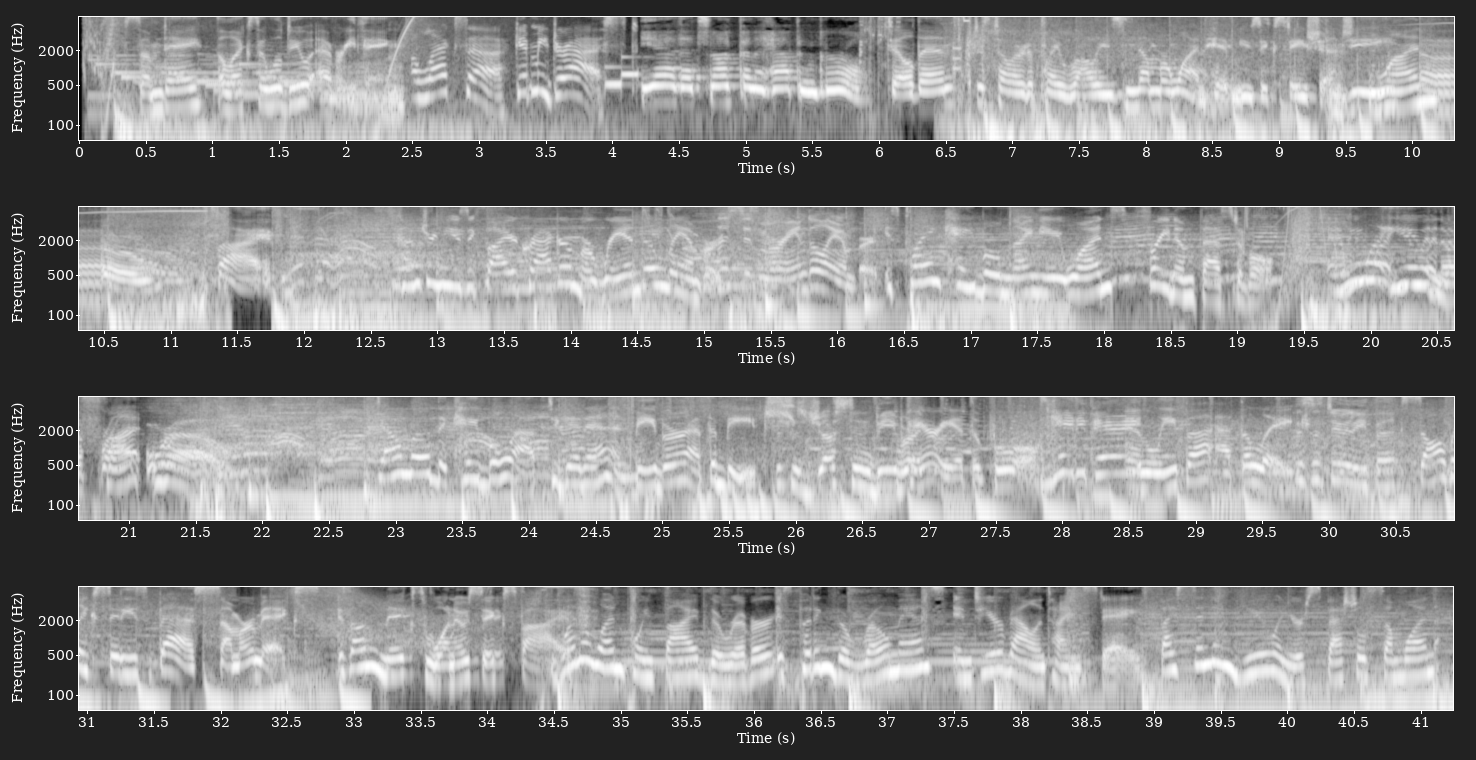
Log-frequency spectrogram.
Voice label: Radio Imaging

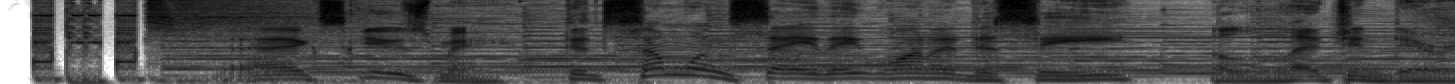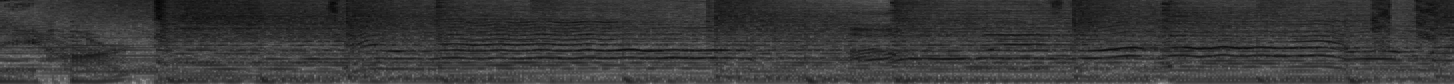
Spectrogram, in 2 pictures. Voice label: Radio Imaging Voice Over AC

